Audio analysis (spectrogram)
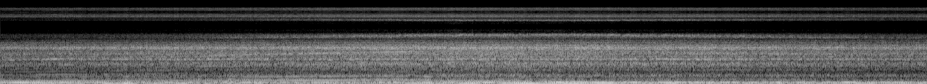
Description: Big turbo e85 volvo 940 misfiring for unknown reason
